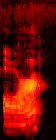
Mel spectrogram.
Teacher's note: it is made with the tip of the tongue curled back. Um, English only has one retroflex sounds.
